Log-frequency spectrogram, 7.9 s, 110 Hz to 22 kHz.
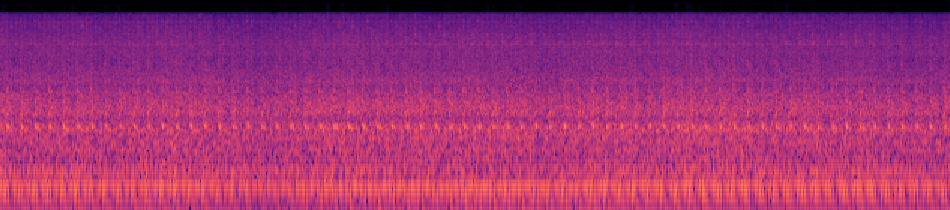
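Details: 1940 Lister JP3 single-phase 230 V diesel genset test run after water pump rebuild (slight weep at top radiator hose clamp): steady, even thump at constant speed with no knocks, misses or rattles; normal running.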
